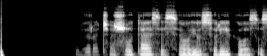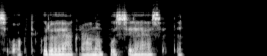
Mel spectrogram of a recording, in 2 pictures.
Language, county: Lithuanian, Kaunas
